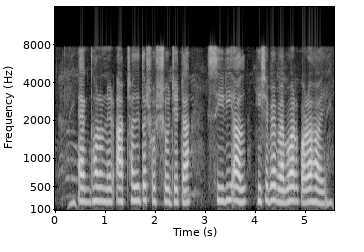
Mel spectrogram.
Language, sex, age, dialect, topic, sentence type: Bengali, female, 31-35, Northern/Varendri, agriculture, statement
